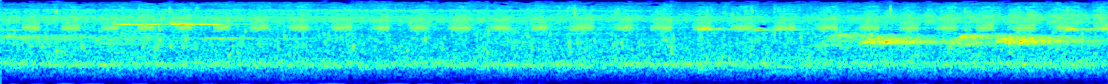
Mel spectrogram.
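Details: Cicadas at a Japanese temple, a high pulsing buzz beating steadily several times a second over a constant rush of running water, with a few bright chime tones near the end.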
